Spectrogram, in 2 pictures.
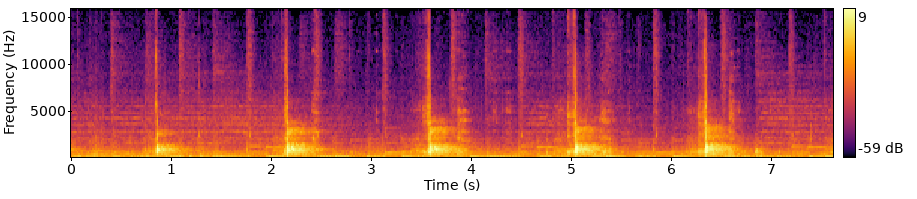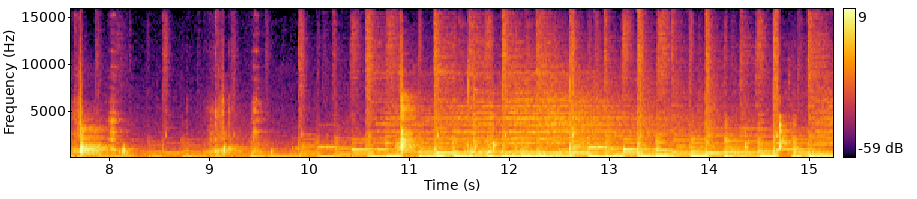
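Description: Chef's knife cutting through a raw carrot into a wooden cutting board: eight sharp cuts, about one every second and a half, over background music that grows louder near the end.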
